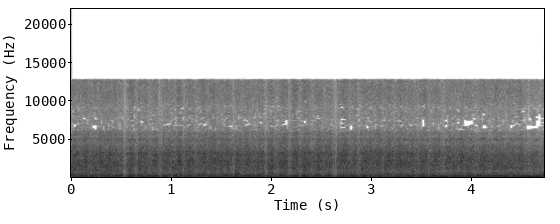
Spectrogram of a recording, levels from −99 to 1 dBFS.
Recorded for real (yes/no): yes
